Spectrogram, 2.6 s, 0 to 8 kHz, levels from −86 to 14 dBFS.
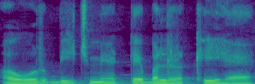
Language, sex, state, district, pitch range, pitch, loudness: Hindi, male, Uttar Pradesh, Saharanpur, 110-120 Hz, 115 Hz, -16 LUFS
